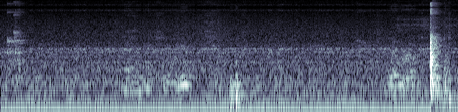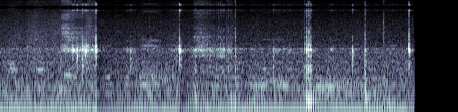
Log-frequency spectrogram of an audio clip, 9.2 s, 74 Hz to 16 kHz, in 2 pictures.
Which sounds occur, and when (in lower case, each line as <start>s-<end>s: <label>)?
0.0s-8.7s: wind
0.0s-0.2s: generic impact sounds
0.9s-2.0s: male speech
2.2s-2.5s: male speech
3.8s-4.5s: male speech
4.3s-4.4s: generic impact sounds
5.2s-5.5s: generic impact sounds
5.8s-6.8s: male speech
6.4s-6.4s: tick
6.5s-6.9s: generic impact sounds
6.9s-7.0s: tick
7.6s-7.7s: generic impact sounds
8.1s-8.3s: tick
8.4s-8.4s: tick
8.7s-8.7s: tick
